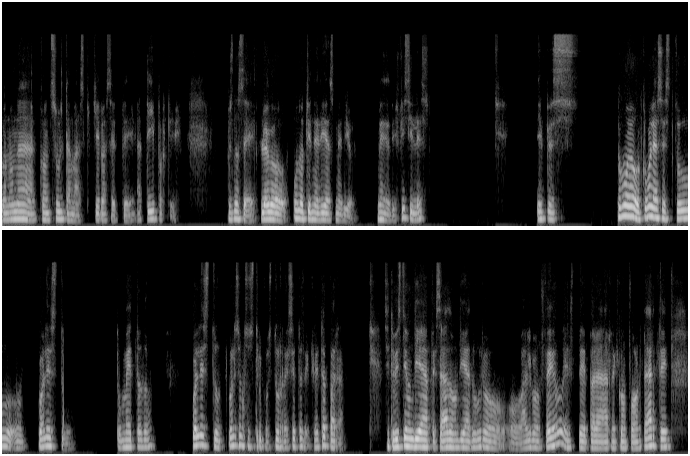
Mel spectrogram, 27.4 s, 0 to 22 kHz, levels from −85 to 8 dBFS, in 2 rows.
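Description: At 14.91 to 14.94 s the speech breaks into a brief blip lasting about 30 ms. It comes from damaged data in a compressed stream. Some bytes in the encoded stream were corrupted. The decoder misread those frames, lost sync and searched for the next valid frame header.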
